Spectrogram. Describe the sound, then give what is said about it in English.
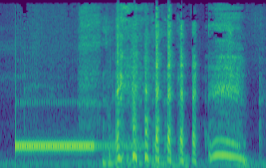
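Telephone dial tone when calling back: a loud, steady, pure hum that holds for just over a second, then stops as a person's voice comes on the line. “I'm going to call this person back. All right. Let's call her back.”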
